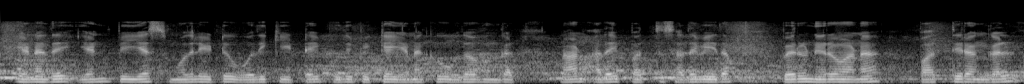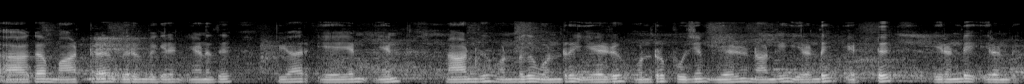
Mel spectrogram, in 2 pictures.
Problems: constant background noise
